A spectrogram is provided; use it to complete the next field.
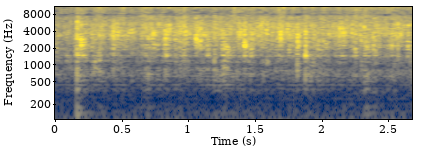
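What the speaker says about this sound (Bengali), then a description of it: "একটু বেশি তেল দিয়ে ভাজলে মাছগুলো খুব সুন্দর ভাজা হয়" Small mourola fish fry in a generous amount of hot oil, giving a loud, steady, crackling sizzle with occasional sharper pops.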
